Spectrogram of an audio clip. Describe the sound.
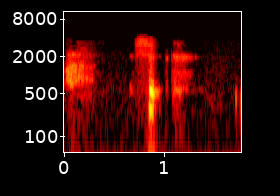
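A dog gives one brief, sharp bark, a short yip that stands alone between quiet gaps, with faint voice sounds at the start and end.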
